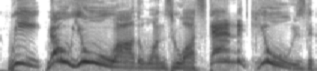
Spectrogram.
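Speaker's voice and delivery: slow booming accusation; mock courtroom shout. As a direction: declare it like a judge.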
